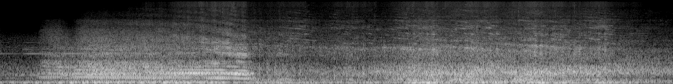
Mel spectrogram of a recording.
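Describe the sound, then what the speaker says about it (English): A VIA passenger train passes at East Townline Road in Newtonville, Ontario. Its loud horn sounds briefly at the start, then a steady, close rumble and clatter of wheels and cars roll by. "I was trying to chill and this train came out of fucking nowhere"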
